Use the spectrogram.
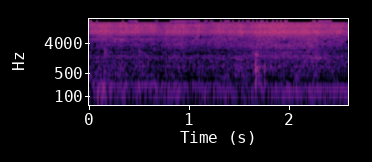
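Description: A ground paste of ginger, garlic, fresh and dried chili goes into chicken for yogurt chicken cooked in a village kitchen, giving a steady loud sizzle and hiss with faint stirring scrapes.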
